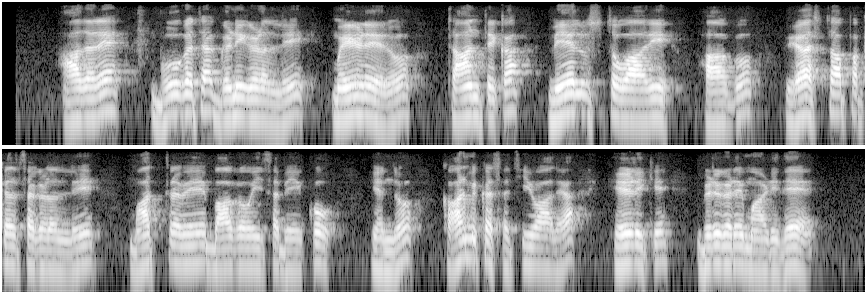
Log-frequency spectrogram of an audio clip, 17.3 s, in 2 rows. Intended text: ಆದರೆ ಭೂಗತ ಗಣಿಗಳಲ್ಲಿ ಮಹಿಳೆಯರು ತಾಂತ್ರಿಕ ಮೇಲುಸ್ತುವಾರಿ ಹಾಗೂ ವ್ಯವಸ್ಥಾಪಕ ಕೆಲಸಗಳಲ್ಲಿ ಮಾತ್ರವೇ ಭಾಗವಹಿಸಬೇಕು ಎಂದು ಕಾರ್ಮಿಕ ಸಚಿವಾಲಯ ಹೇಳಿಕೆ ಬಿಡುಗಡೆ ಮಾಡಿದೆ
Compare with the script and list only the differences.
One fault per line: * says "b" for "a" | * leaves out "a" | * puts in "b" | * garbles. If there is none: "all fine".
all fine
